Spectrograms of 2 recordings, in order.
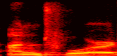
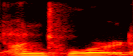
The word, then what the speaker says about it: untoward: word untoward right and i would pronounce that untoward i wouldn't say untoward i don't think so that pronunciation can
